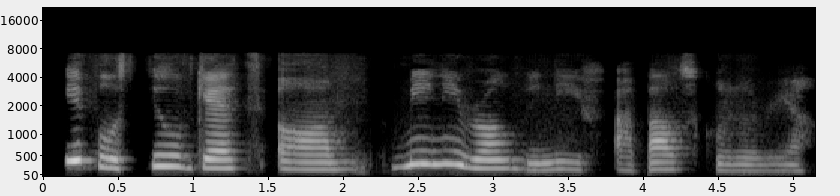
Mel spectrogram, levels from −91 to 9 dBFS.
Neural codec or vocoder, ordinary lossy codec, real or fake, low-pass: codec, 16 kHz, 1 kbps, X-Codec, WavLM features, trained on Multilingual LibriSpeech; MP3, 64 kbps; fake; 7.2 kHz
